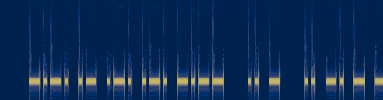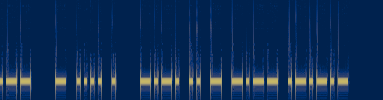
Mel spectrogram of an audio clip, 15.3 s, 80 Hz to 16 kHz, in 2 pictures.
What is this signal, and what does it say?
Morse code, heard as a keyed tone, about 17 wpm, 700 Hz. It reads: CARRY IT INTO THE CITY.
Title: Sentences from Top 1000 Words - Review Part 1 - 17wpm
